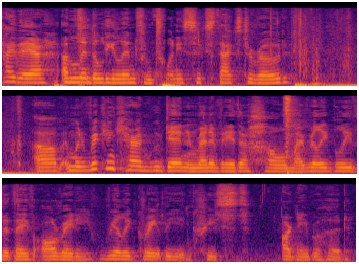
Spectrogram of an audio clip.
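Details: Adult woman; normal voice.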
